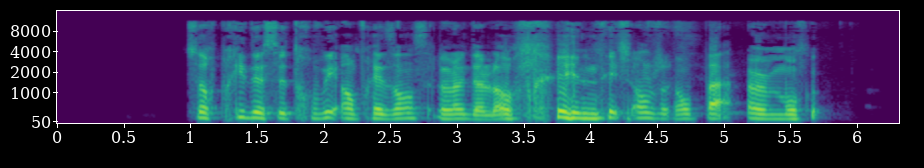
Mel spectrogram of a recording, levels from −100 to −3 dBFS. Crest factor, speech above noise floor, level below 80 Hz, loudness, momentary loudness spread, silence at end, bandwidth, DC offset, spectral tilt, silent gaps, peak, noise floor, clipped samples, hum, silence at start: 16 dB; over 67 dB; -72 dBFS; -23 LUFS; 8 LU; 0.6 s; 11.5 kHz; under 0.1%; -6 dB/octave; none; -8 dBFS; under -90 dBFS; under 0.1%; none; 1 s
